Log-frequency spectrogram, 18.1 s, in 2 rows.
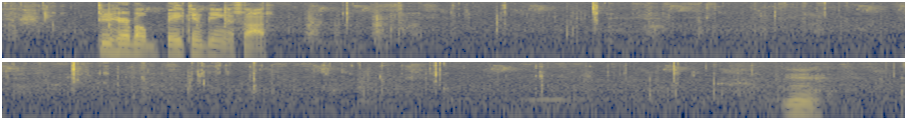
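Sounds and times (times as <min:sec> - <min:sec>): chewing steak: 0:00.0 - 0:01.0, 0:02.7 - 0:18.0
wet mouth clicks: 0:03.4 - 0:06.2, 0:07.1 - 0:16.6.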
